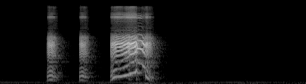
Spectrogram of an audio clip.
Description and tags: Two short and one high quacks. Produced by Terry Ewell with the "Wacky QuackersTM" given for "Ride the DucksTM."
fake, quack, duck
